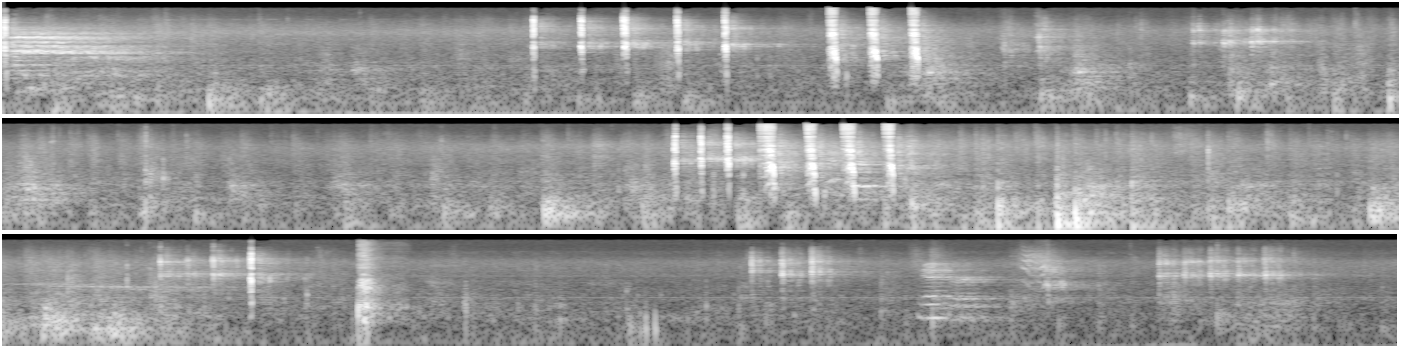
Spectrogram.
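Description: A loose horse moving about a sand arena: runs of quick, sharp hoofbeats about four to seven seconds in and again around sixteen seconds, with the horse neighing several times, once right at the start and again near the end.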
